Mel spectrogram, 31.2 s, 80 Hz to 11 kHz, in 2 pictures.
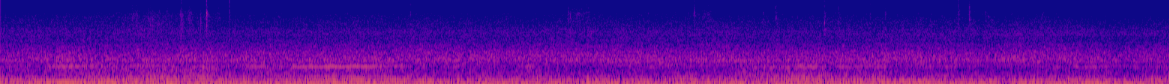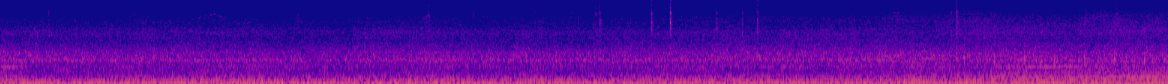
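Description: In-cabin sound of a 2023 Citroën C5 Aircross cruising at motorway speed: steady tyre and road rumble with the hum of its 1.2-litre three-cylinder petrol engine. The engine hum is a little clearer in the first few seconds and again at the end.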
